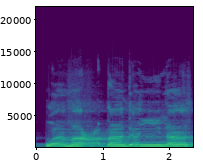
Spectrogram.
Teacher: Dai fathah bertemu ya sukun kita lunakkan.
